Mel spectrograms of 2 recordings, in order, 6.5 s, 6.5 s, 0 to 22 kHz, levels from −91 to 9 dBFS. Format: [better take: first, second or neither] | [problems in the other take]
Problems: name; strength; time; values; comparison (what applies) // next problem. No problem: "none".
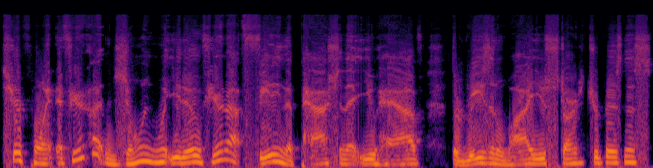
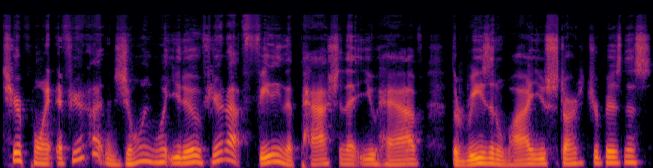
second | distortion; heavy; 4 dB below the speech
